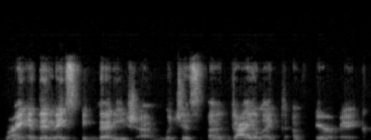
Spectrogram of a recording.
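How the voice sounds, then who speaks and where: Expressive young American woman telling stories. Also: on the low side, moderate pace. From United States. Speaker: interview guest, former Peace Corps volunteer. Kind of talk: conversational interview storytelling.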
